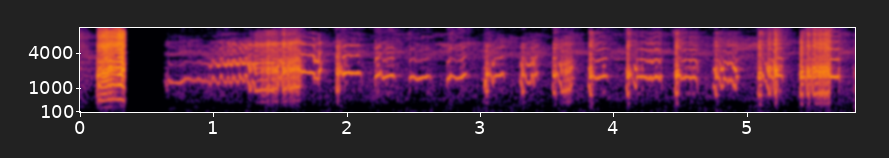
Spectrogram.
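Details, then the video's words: Female red junglefowl seeking a mate: an opening loud squawk, then a wavering, rising nasal note followed by a broken series of clipped, harsh clucks with a faint hiss behind. "เสียงไก่ป่าตัวเมยร้องหาคู่ suab poj qaib seev thiab tsauj tuaj"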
